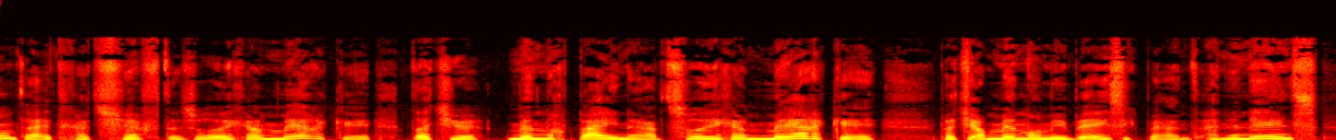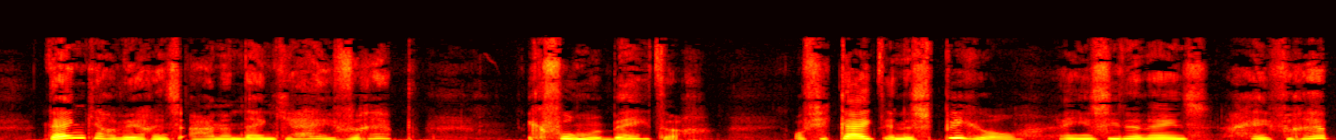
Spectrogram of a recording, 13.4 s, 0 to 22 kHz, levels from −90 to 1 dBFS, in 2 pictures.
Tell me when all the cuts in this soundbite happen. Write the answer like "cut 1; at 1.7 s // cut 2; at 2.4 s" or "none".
cut 1; at 2.0 s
